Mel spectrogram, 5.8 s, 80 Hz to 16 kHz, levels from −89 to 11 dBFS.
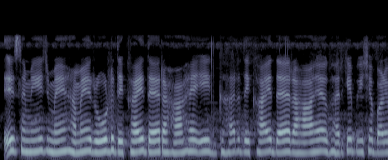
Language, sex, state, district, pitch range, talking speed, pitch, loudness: Hindi, female, Chhattisgarh, Sukma, 210-230 Hz, 195 wpm, 220 Hz, -28 LUFS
